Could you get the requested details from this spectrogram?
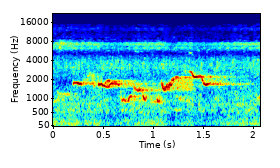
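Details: Straw-headed bulbul song used as bait to coax reluctant birds into singing: a short burst of rich, liquid warbled notes sliding up and down, over a steady high hiss.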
